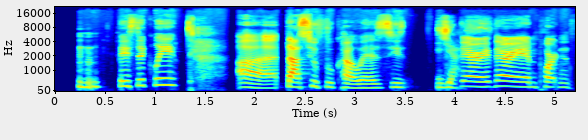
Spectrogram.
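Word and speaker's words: Foucault: as a technology is influenced by fuk Call's wait how do you say his name I only Fuko thank you I have never said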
